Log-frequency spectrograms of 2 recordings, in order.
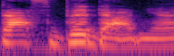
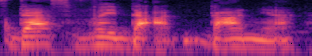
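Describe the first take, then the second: First: It is said without a clear V sound. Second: It is said with a clear V sound. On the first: The speaker calls it wrong. "I've been saying it wrong all these years. It's not" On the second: The speaker calls it right. "with a V"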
